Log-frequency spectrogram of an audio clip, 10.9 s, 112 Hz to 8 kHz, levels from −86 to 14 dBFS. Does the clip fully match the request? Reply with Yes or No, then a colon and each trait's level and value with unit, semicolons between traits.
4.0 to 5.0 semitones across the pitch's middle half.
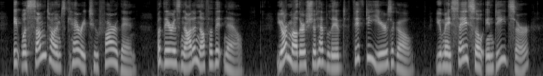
Yes: average, 4.5 semitones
